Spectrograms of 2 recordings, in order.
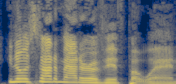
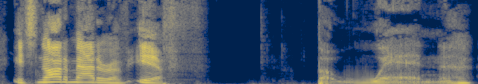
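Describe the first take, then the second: First: It runs straight through without a dramatic pause. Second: A dramatic pause comes before "but when."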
